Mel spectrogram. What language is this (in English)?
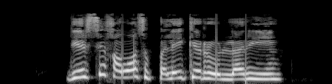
Pashto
